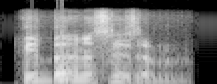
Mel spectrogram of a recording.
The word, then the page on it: Hibernicism: British English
